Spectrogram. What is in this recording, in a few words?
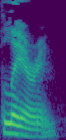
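"glaring", English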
